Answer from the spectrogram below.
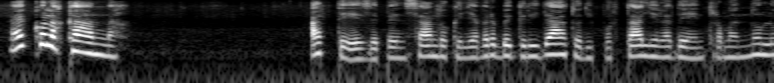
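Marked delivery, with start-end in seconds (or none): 0.0-0.9 raised, louder call through the door; a firm loud call to the next room; said aloud. A narrator's reading. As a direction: call it out so she hears. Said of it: "disse a voce alta".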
